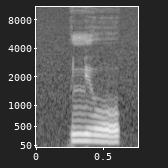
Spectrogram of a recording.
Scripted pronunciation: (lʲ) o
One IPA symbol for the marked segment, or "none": lʲ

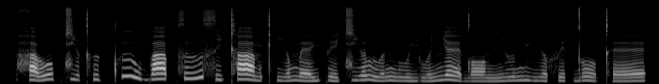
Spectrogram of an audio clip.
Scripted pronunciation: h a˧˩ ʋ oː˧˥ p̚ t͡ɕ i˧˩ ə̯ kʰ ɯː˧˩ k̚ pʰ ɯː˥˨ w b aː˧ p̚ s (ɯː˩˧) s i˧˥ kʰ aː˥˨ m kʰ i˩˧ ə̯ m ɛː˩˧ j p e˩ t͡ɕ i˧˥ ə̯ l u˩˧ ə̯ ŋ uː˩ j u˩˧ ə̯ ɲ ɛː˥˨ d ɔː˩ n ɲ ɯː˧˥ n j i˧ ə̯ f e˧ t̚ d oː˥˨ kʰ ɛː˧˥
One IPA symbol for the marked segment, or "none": ɯː˧˥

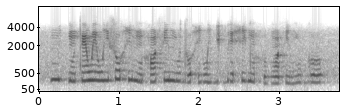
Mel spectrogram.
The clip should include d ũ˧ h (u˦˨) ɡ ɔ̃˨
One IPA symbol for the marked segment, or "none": u˨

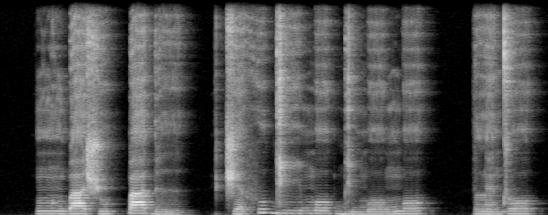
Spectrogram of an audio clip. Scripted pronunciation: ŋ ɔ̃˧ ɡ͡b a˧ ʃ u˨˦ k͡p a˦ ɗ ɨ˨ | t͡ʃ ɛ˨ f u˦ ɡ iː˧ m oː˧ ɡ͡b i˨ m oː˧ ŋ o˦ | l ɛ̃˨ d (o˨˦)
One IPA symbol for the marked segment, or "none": o˧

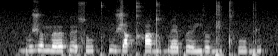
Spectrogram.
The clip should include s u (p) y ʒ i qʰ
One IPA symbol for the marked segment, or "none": pʰ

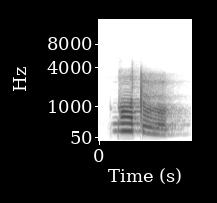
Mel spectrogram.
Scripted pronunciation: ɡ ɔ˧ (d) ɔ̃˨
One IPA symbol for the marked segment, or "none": t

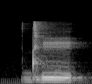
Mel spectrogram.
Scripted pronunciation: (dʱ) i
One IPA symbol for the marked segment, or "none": dʱ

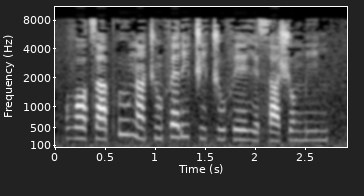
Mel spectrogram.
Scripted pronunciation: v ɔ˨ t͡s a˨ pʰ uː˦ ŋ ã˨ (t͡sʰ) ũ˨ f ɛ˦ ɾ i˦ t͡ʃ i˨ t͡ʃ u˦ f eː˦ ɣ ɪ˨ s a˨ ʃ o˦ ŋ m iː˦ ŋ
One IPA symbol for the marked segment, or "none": t͡ʃ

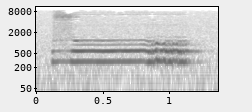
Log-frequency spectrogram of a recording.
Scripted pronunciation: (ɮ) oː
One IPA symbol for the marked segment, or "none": z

